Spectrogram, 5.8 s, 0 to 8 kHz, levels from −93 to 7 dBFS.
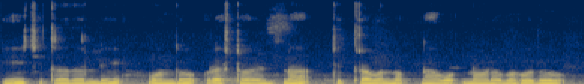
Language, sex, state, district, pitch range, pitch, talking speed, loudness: Kannada, male, Karnataka, Bangalore, 125-145 Hz, 135 Hz, 80 wpm, -14 LUFS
